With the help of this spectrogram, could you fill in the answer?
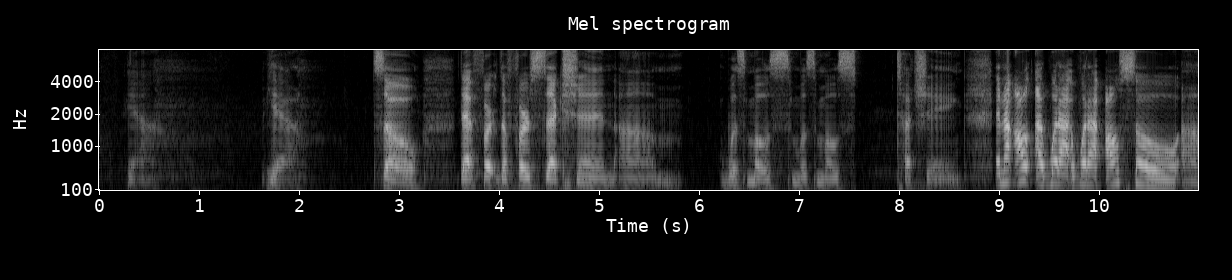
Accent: Chicago, Illinois, United States; not only am I from Chicago, but I'm from the South Side, mm-hmm. and I grew up kind of adjacent to the neighborhood that she grows up in.

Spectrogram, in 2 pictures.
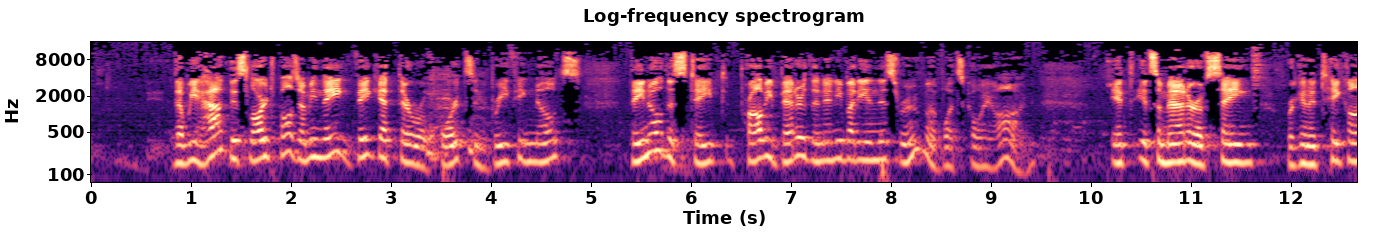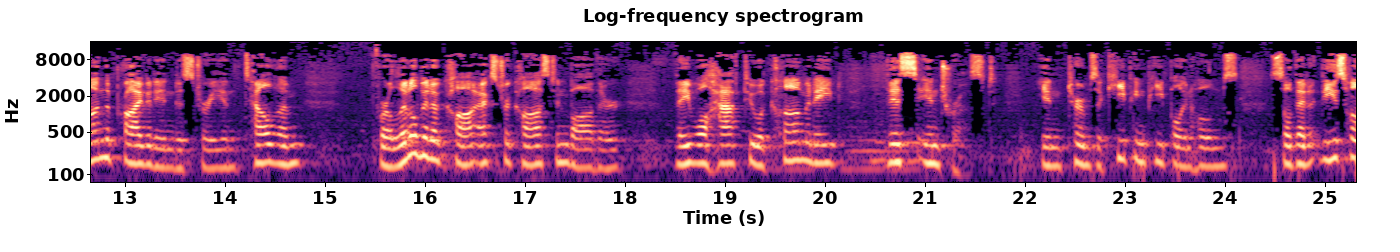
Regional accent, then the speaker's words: Lethbridge, Alberta, Canada; moved away; I grew up in Lethbridge

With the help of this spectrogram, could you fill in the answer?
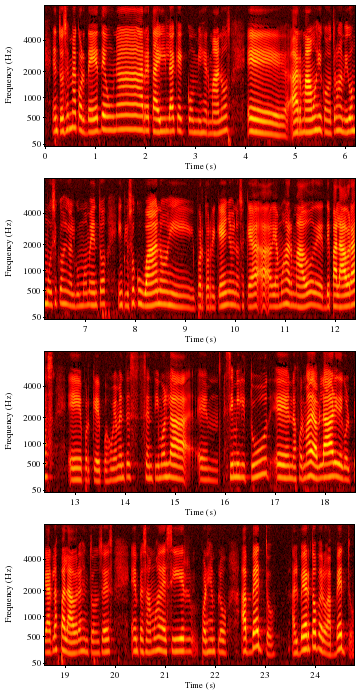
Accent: Lorica, Córdoba, Colombia; accent: cordobés; moved away; Yo soy de El Carito, Lorica, Córdoba, un pequeño corregimiento

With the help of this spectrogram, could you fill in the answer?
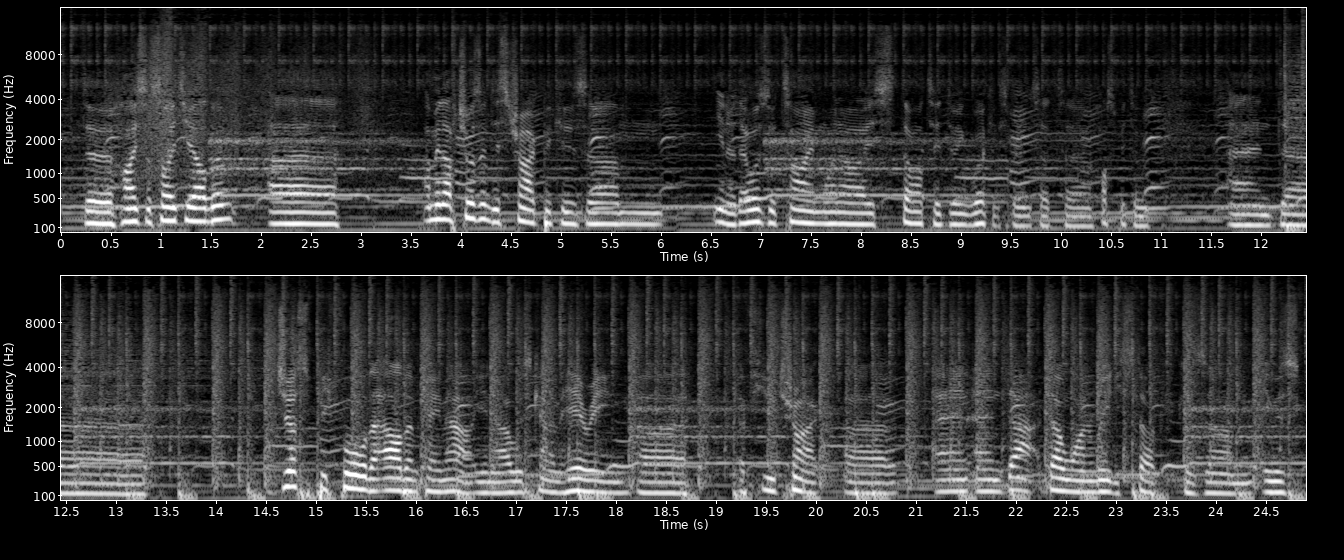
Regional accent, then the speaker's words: Paris, Île-de-France, France; now in London, United Kingdom; I'm from Paris, but I've been in London for the past 8 years.

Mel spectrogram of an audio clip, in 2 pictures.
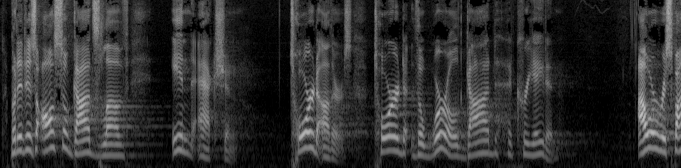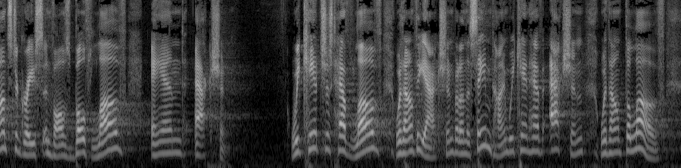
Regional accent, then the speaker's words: Rockford, Illinois, United States; I was born and raised in Rockford

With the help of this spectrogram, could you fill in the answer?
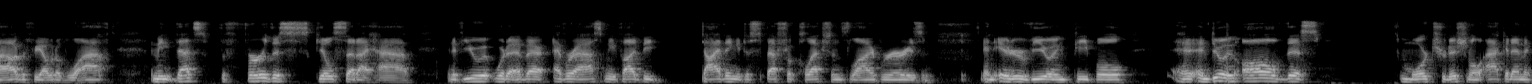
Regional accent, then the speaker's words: Pennsylvania, United States; moved away; also born or lived in Colorado / Idaho; I was born in Pennsylvania, just like Abby

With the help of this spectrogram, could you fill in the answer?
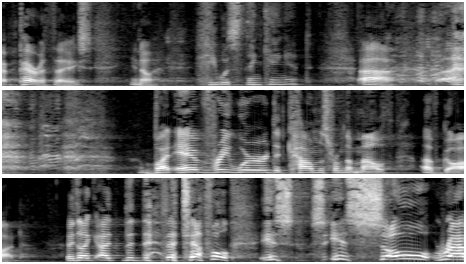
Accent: Kelowna, British Columbia, Canada; we drove back to Kelowna, my hometown

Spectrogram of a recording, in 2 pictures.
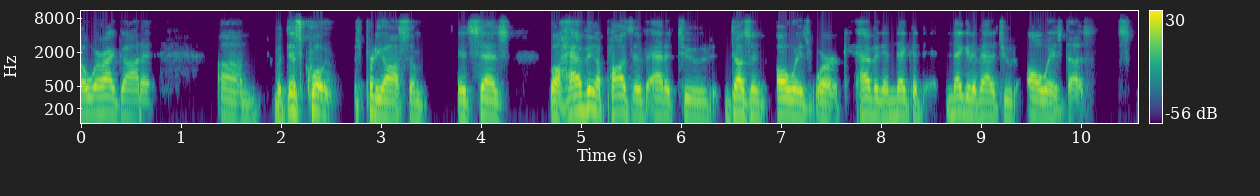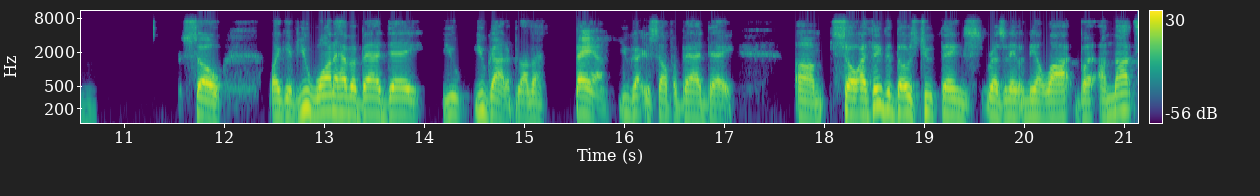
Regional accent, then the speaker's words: Northbridge, Massachusetts, United States; moved away; I grew up in Northbridge, Massachusetts.

